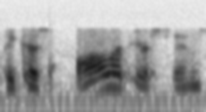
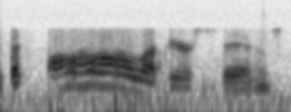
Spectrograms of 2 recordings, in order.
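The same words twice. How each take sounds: First: Said in the usual way. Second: "all" lifted high and slowed down; slow emphatic "all of your sins"; stress on all. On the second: Real, not acted. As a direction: lean hard on "all", slowly. Repeats phrase to emphasize all.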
